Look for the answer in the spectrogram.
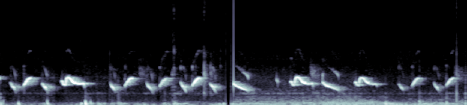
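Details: Horsfield's babbler singing lively while dancing: a fast run of clear whistled notes, each slurring down then up, in short repeated phrases, with faint low rumbling and a single sharp knock midway.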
